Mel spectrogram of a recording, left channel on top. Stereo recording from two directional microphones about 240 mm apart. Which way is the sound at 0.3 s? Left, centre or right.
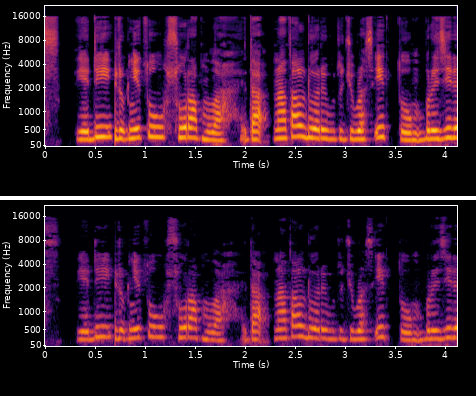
Left.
